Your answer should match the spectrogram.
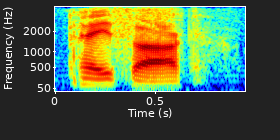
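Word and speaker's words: Pesach (פסח): This really, Pesach, or that's how you say it in Hebrew, or Passover, begins the great plan of God to redeem and purify all of mankind.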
